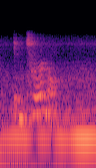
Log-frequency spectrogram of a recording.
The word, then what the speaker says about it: internal: N goes with T, but we have to stretch here. And we have to stretch in the second syllable, so we say internal. Internal. Internet and internal.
